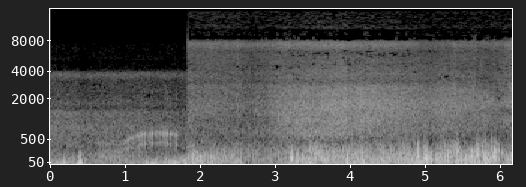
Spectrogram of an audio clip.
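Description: Wind buffeting a phone microphone: an uneven low rumble that grows louder about halfway through, with a steady hiss above it.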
